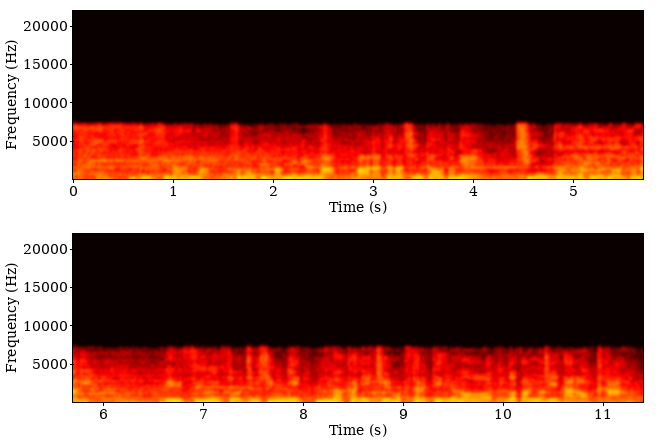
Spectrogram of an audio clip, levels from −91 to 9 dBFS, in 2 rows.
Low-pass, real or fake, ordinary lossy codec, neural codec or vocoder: 7.2 kHz; fake; none; codec, 16 kHz, 4 kbps, FunCodec, trained on Chinese and English, 50 frames a second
